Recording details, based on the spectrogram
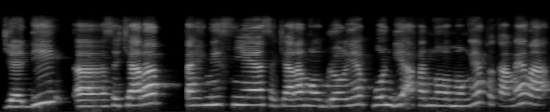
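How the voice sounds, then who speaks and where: A woman's voice: high-pitched, normal speed, a bit bright. A woman coaching public speaking on a video call, explaining things in a friendly way with frequent casual tag words. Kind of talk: online class, answering questions.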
